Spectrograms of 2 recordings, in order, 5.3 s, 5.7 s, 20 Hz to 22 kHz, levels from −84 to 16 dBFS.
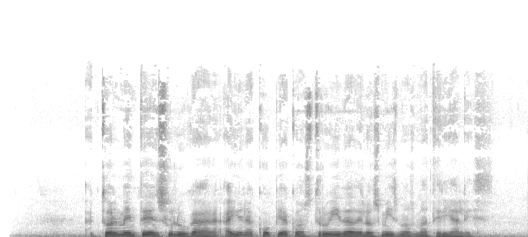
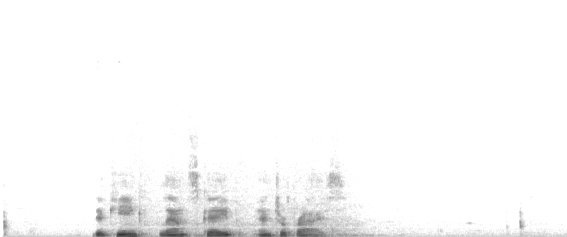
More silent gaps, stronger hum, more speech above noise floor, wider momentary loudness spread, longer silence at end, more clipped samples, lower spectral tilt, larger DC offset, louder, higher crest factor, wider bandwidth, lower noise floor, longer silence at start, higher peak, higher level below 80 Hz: neither; neither; second, 25 dB vs 49 dB; second, 6 LU vs 12 LU; second, 0.3 s vs 2.4 s; neither; second, -8 dB/octave vs -9.5 dB/octave; neither; second, -24 LUFS vs -20 LUFS; about the same, 16 dB vs 20 dB; first, 16 kHz vs 6.2 kHz; second, -48 dBFS vs -68 dBFS; second, 0.4 s vs 0.95 s; second, -8 dBFS vs -2 dBFS; first, -52 dBFS vs -62 dBFS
